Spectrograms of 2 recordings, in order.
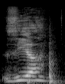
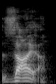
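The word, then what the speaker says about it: Xia: games i got back zia oh no i just wanted to pronounce this zaya zaya that's what it was i finally looked up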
